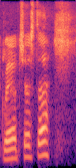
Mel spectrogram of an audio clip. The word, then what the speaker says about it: Gloucester: We drove up to Drifta from Sydney and they were in Gloucester, I think how you say it, Gloucester.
